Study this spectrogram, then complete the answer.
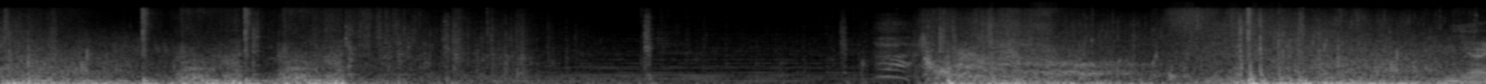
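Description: A Confringo blasting spell explosion in Hogwarts Legacy, a loud boom followed by crackling debris that fades into a quieter tonal hum, then another heavy blast and rumble, near and forceful with no talk.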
